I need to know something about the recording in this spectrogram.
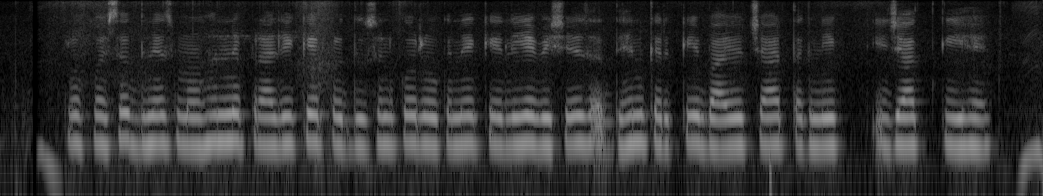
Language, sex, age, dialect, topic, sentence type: Hindi, female, 18-24, Awadhi Bundeli, agriculture, statement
